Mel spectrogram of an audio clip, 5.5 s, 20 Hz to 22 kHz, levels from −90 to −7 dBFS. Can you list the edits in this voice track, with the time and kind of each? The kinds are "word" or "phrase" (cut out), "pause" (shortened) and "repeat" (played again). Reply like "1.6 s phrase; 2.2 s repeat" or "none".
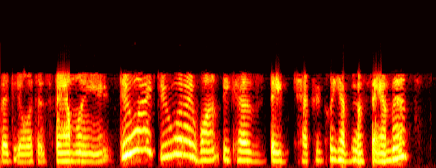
1.9 s word

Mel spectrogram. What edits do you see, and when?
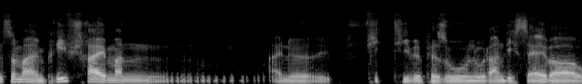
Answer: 3.4 s pause

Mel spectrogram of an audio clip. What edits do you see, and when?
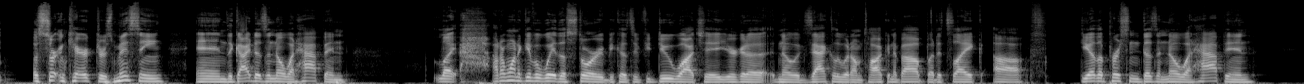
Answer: none

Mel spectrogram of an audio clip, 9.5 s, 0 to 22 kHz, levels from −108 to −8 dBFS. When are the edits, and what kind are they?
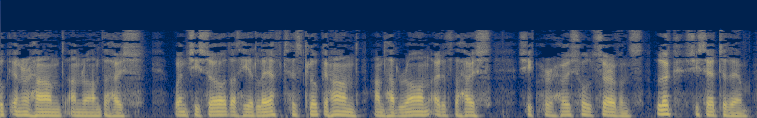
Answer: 1.3 s phrase; 1.9 s pause; 4.1 s word; 4.6 s pause; 6.7 s word; 8.1 s pause

